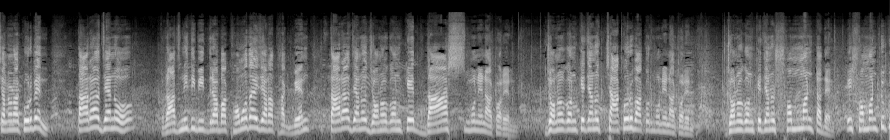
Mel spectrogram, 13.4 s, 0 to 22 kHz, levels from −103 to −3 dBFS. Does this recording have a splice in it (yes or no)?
no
